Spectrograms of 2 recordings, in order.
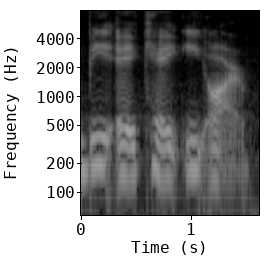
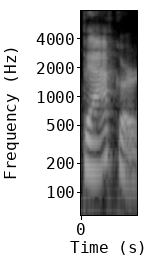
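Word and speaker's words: Bakker: A lot of us remember it being B A K E R. Baker. It looks like Backer now. Tammy Fay Backer. But it's it's still pronounced Baker as far as I know.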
